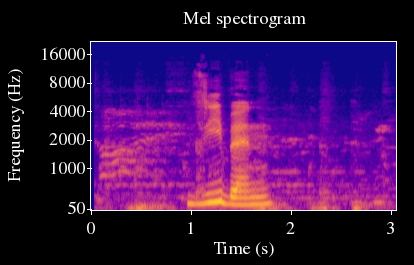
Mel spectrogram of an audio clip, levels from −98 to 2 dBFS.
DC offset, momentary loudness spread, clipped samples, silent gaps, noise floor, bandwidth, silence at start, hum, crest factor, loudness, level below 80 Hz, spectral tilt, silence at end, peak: under 0.1%; 26 LU; under 0.1%; none; -40 dBFS; 10.5 kHz; 0.1 s; none; 18 dB; -18 LUFS; -42 dBFS; -6.5 dB/octave; 0.1 s; -2 dBFS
